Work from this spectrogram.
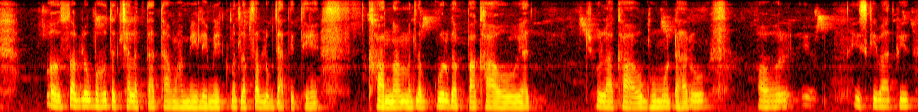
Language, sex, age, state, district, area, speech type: Hindi, female, 30-45, Uttar Pradesh, Jaunpur, urban, spontaneous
